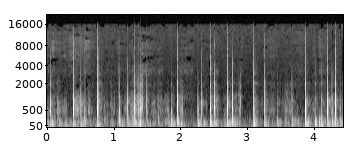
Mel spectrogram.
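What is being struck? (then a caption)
Fruit box. Fingers tap on a fruit box held close to the microphone. Quick, irregular, dry knocks with a hollow mid-range tone around 500 Hz die away almost instantly, with a soft low thump under each one and a few brief pauses in between.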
